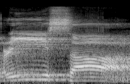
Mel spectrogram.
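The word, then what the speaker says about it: عيسى: 2-ാമത്തെ പദം ഈസ. ഈസ കഴിഞ്ഞിട്ടൊരു ചെറിയ നീട്ടാണ് ഈസ, പക്ഷെ അവിടെ യാ ആണുള്ളത്. ഈസ സാറിന്റെ സീനിനെ മേലോട്ട് അലിഫ് കൊടുത്ത് നീട്ടുന്നില്ല.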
